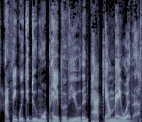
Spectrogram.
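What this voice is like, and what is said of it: Boston accent impression. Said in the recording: “with his Boston accent”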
